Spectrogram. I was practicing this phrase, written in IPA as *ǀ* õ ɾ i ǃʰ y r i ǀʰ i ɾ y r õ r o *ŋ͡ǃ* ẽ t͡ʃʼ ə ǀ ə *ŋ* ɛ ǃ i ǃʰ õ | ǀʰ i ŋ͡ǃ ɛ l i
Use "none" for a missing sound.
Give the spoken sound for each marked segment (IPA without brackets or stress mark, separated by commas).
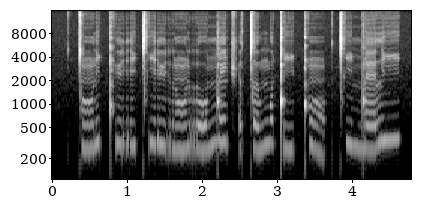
ǀ, ŋ͡ǃ, ŋʷ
